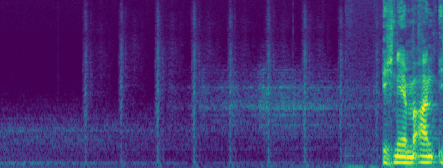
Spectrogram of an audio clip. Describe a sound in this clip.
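Footsteps tread softly on ground.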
